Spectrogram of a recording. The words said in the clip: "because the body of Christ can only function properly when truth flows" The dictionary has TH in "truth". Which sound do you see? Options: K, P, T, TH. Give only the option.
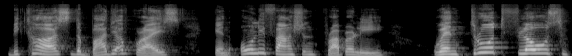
T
